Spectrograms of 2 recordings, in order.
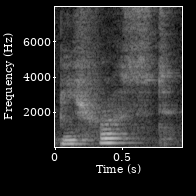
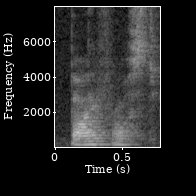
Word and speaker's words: Bifrost: think they pronounce it B first is the correct pronunciation but I call it by frost because B first makes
